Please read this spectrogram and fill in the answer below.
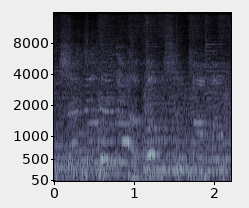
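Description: Rock band music with keyboard, saxophone and a male singer, played at a steady, loud level.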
